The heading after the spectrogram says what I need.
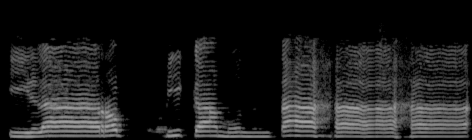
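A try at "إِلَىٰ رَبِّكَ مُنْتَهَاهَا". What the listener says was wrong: Ikhfanya ditahan lagi gunahnya. Muntaha.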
